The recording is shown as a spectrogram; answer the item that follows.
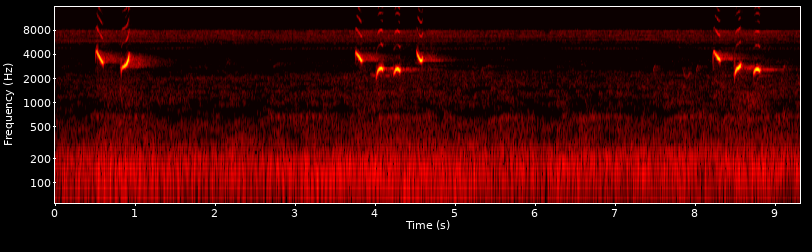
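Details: Lesser green leafbird recorded in the wild, a recording meant as a lure and call for birds: short clear whistled notes sliding downward, given in a pair and then in tight groups of three or four, separated by pauses of several seconds, over a low steady hum.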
